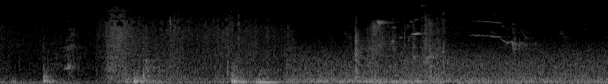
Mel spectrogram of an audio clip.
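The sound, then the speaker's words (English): Creaking of a red graffiti-covered door opening onto an alleyway, a drawn-out mechanical groan with a few soft knocks and shuffles, moderately quiet throughout. “A red graffiti-covered door opens, and a clothed Abe looks out into an alleyway.”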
